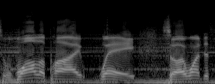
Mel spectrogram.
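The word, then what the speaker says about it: Hualapai: you trained me, is how to pronounce this street, Wallapai Way. I think I was calling it Hawalapai, which is kind of a natural mistake a lot of folks make when they come to the Las Vegas Valley, and then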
